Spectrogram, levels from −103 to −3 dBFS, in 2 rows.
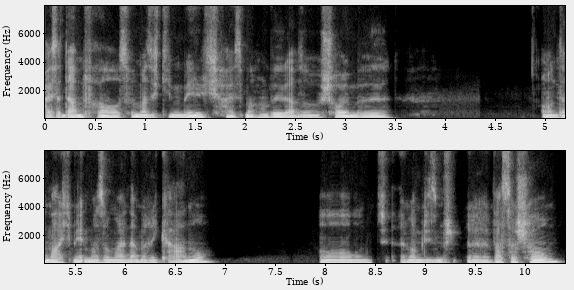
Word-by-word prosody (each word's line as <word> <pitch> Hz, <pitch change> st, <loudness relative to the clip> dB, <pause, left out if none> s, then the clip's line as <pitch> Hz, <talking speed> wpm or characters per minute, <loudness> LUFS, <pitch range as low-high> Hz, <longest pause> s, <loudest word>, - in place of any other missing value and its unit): heißer 95 Hz, -1 st, -1 dB
Dampf 105 Hz, +10 st, +1 dB
raus, 115 Hz, -2 st, +1 dB
wenn 95 Hz, -, +3 dB
man 95 Hz, -1 st, +3 dB
sich 85 Hz, 0 st, -3 dB
die 100 Hz, -, -4 dB
Milch 115 Hz, +8 st, +1 dB
heiß 110 Hz, -1 st, -4 dB
machen 105 Hz, -2 st, -1 dB
will, 105 Hz, +1 st, +2 dB
also, 90 Hz, -3 st, -1 dB
Schaum 115 Hz, +6 st, +1 dB
will. 100 Hz, -1 st, 0 dB, 1.5 s
Und 90 Hz, -3 st, +1 dB
da 90 Hz, -, +2 dB
mache 95 Hz, +2 st, +3 dB
ich 100 Hz, -, -10 dB
mir -, -, +2 dB
immer 95 Hz, -, 0 dB
so 90 Hz, +1 st, 0 dB
meinen 90 Hz, 0 st, +2 dB
Americano. 105 Hz, -, 0 dB, 1.1 s
Und 90 Hz, -1 st, 0 dB
immer 90 Hz, -, 0 dB
mit 85 Hz, -, +1 dB
diesem 85 Hz, -1 st, -1 dB
sch 80 Hz, -, -7 dB
äh, 85 Hz, -5 st, -1 dB
Wasserschaum 140 Hz, +8 st, +1 dB
95 Hz, 175 wpm, -23 LUFS, 90-110 Hz, 1.5 s, wenn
